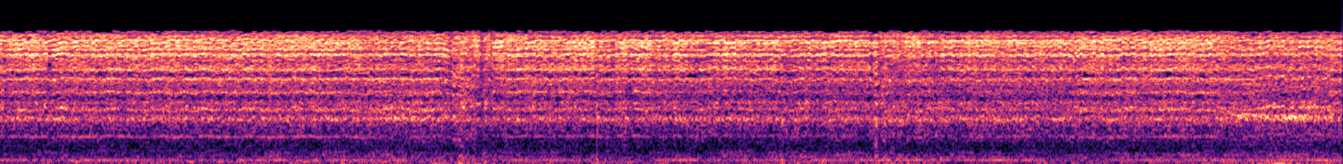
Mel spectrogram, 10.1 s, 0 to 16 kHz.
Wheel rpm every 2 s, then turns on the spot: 170, 160, 170, 170, 160.
none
